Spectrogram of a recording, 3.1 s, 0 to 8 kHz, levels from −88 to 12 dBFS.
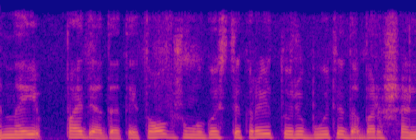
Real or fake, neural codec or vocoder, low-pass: real; none; 7.2 kHz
